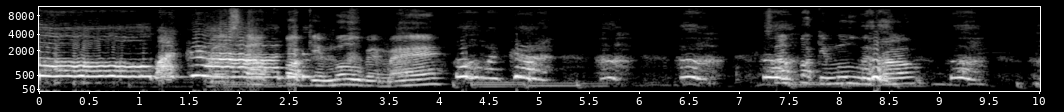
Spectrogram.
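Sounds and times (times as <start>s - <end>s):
man gasping cries: 4.2s - 7.4s.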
